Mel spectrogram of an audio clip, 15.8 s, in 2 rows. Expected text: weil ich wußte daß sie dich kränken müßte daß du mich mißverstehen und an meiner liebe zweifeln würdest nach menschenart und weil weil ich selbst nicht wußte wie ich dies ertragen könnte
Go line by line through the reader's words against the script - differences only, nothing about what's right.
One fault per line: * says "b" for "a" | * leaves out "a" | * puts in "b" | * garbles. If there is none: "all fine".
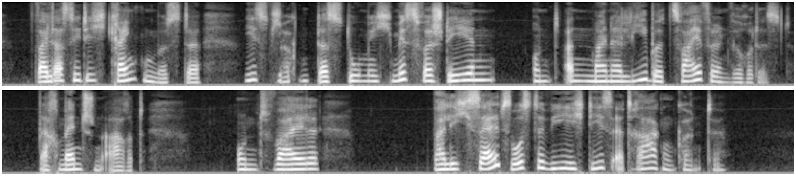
* leaves out "ich wußte"
* garbles
* leaves out "nicht"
